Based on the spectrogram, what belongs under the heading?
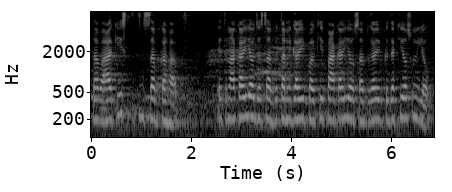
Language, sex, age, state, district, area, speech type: Maithili, female, 45-60, Bihar, Begusarai, urban, spontaneous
